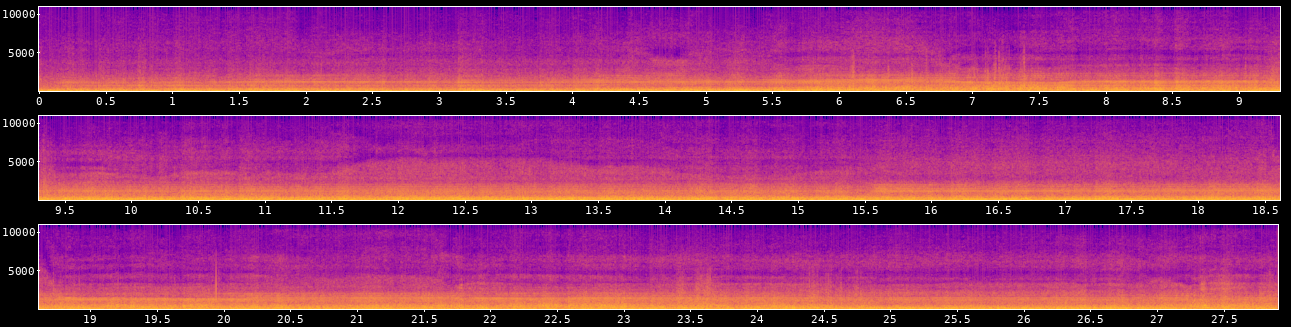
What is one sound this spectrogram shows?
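A motorcycle engine roars loudly and rises in pitch as the bike speeds up.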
